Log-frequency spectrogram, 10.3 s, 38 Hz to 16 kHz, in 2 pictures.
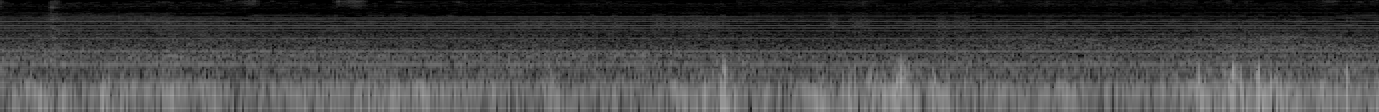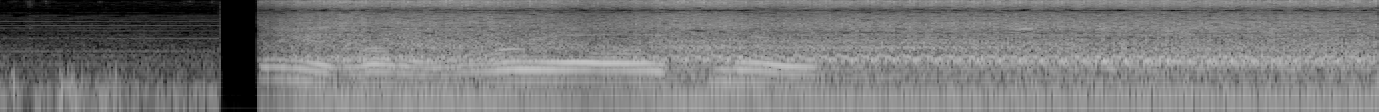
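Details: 2013 Subaru WRX Limited 2.5L after a no-start, now running after the cam pin was moved from the top hole to the middle one; a few quiet clicks, then it fires and settles into a firm, steady idle with no misses; normal idle.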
